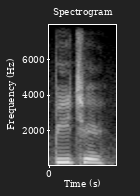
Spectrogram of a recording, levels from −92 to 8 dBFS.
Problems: constant background noise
